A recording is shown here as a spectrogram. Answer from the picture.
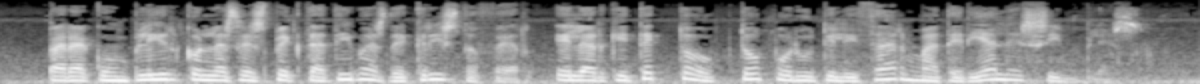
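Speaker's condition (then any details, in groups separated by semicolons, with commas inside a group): No condition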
